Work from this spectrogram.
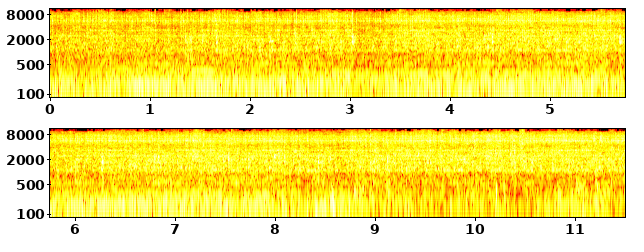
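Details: Restored motorized bike/moped two-stroke after clutch rebuild, new spark plug and carburetor work; steady even idle buzz with a light rattle over it, running cleanly, normal.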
